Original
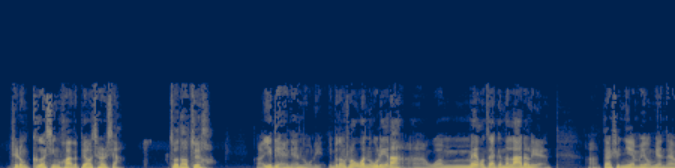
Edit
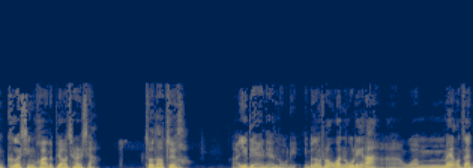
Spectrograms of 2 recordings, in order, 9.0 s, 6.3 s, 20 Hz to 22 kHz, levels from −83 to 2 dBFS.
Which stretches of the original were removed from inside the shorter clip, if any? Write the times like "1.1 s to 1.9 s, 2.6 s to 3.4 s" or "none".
none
